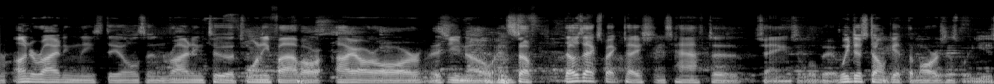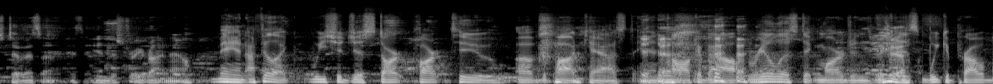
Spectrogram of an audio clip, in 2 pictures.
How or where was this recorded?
busy venue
